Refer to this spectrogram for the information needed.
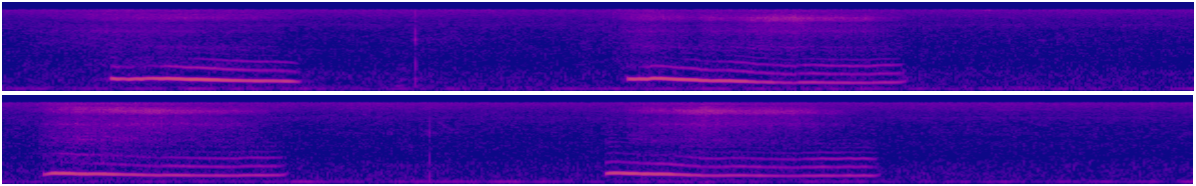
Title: snores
